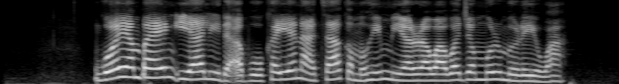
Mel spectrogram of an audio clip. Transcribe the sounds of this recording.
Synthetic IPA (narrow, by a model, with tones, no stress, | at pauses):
ɡʷoː˦jɐ˦mbaː˦jɐ˦ŋʔɪ˨jaː˦liː˨da˨ʔa˨boː˨kɐ˦jɐ˦naː˨taː˦ka˨mʊ˨ɦɪ˦mːɪ˨jɐ˦rɽɐ˦waː˦wɐ˦d͡ʒɛ˦mːʊ˦rmʊ˨ɽeː˦˨waː˦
